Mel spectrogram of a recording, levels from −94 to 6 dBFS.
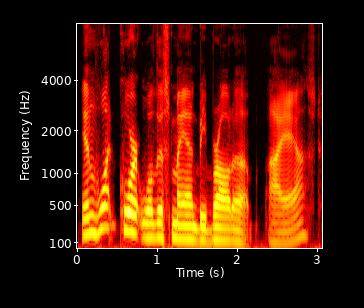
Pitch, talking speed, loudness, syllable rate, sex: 140 Hz, 215 wpm, -18 LUFS, 4.6 syllables/s, male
